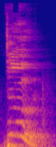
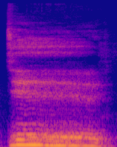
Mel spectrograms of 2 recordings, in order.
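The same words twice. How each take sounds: First: It is exclaimed in loud astonishment. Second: It is drawn out very slowly. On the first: That is shockingly big. "your dick is way too big" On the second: You really messed up. "if you say it really slow"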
